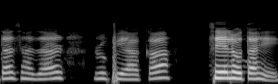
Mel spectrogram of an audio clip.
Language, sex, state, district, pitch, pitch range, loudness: Hindi, female, Chhattisgarh, Balrampur, 270 Hz, 255-290 Hz, -17 LUFS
